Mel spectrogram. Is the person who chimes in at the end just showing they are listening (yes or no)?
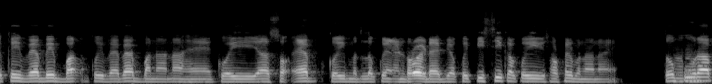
yes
